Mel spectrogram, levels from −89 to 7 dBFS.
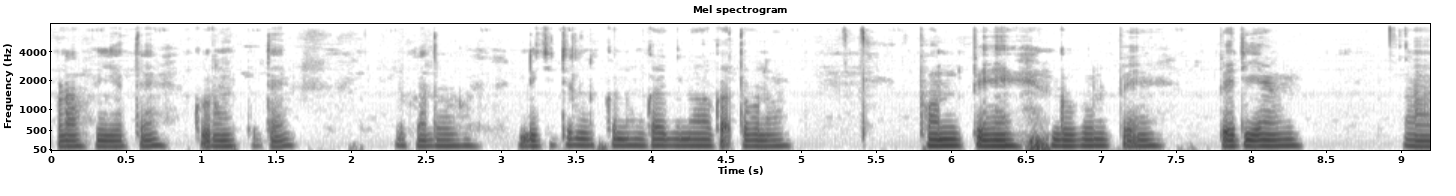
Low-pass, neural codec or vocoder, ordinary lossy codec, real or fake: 7.2 kHz; none; none; real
